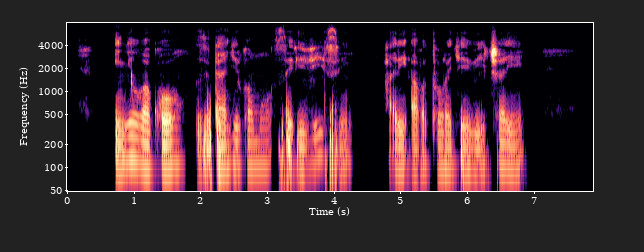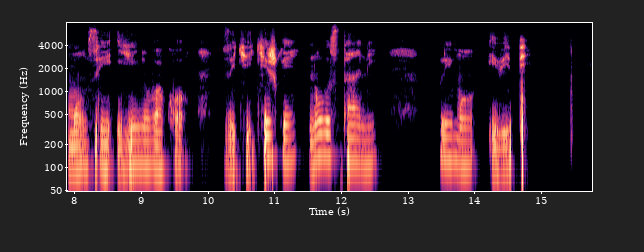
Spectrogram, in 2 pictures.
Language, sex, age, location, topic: Kinyarwanda, male, 18-24, Kigali, government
